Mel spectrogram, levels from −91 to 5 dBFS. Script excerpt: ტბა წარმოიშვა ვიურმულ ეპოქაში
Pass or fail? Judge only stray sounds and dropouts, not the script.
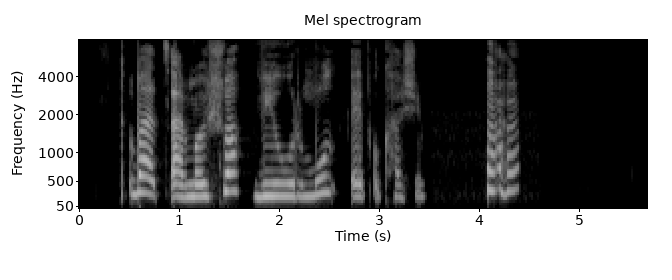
fail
